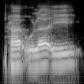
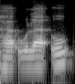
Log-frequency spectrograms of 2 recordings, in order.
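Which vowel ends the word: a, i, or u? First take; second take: i; u. First: The word ends in an i vowel. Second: The word ends in a u vowel. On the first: The speaker calls it right. "haula'i itu dibaca kasrah" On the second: The speaker calls it wrong. "Tidak boleh dibaca haula'u"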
